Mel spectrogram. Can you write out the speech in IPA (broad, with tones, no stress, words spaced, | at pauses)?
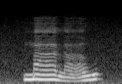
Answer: maː˧ laː˨˥w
